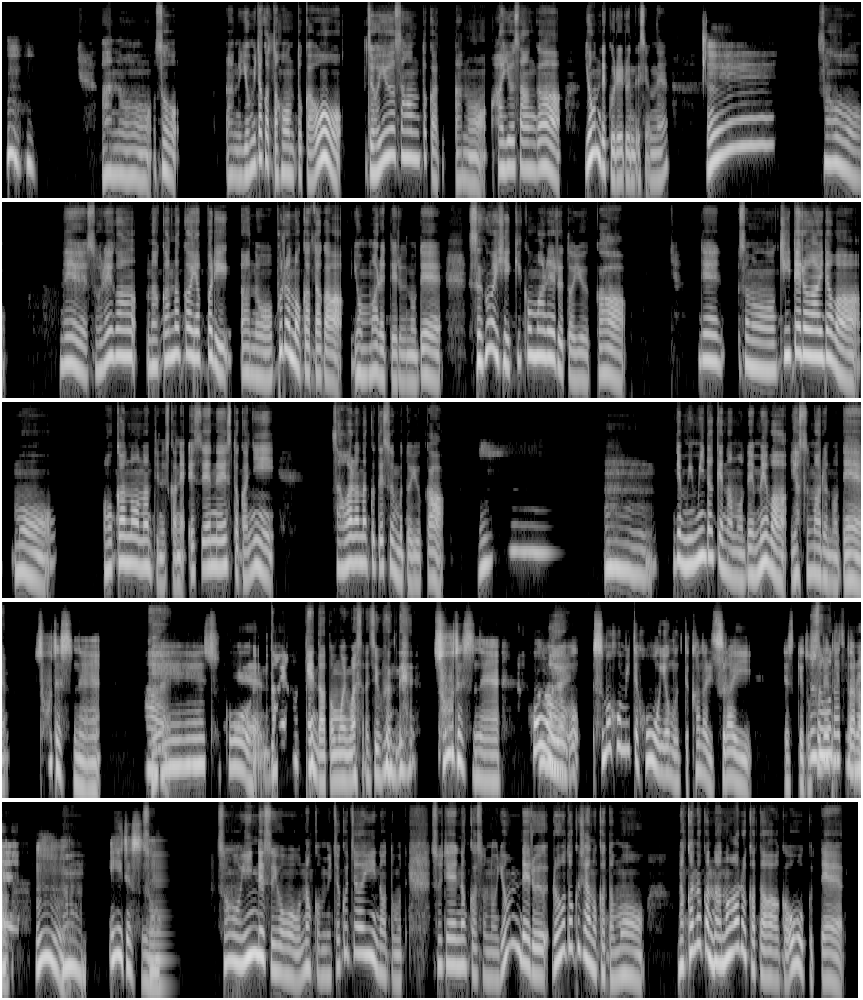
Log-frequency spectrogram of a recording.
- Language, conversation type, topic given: Japanese, unstructured, スマホを使いすぎることについて、どう思いますか？
- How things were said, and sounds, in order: other background noise; tapping; distorted speech; laughing while speaking: "自分で"; chuckle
